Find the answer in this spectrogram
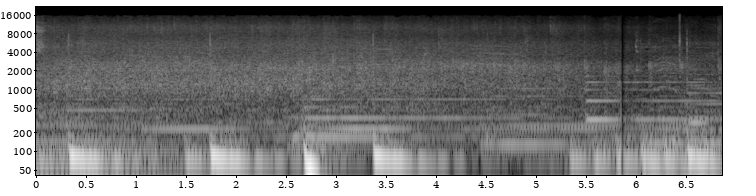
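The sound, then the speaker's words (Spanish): A crowd breaks into sustained applause, a dense, steady wash of clapping lasting several seconds, with a few low thumps underneath and no voices on top. “Vamos, dale un fuerte aplauso.”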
